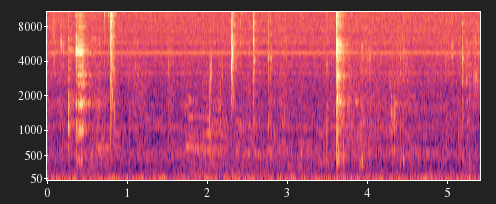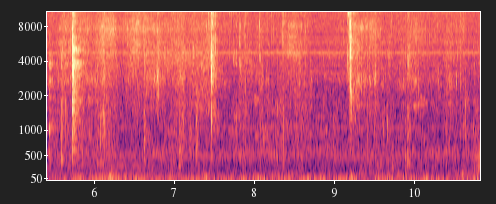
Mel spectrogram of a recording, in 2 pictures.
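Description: Close-miked chewing of a crunchy puffed-rice chatpate snack, with a few sharp clinks of a metal spoon against a ceramic plate.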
